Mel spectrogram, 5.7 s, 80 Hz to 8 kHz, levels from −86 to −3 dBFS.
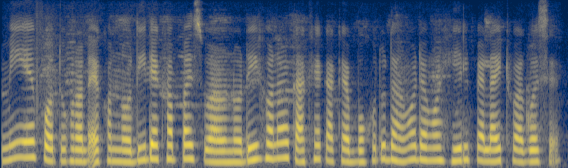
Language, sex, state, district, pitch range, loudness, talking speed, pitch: Assamese, female, Assam, Sonitpur, 200-240 Hz, -16 LUFS, 200 wpm, 215 Hz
